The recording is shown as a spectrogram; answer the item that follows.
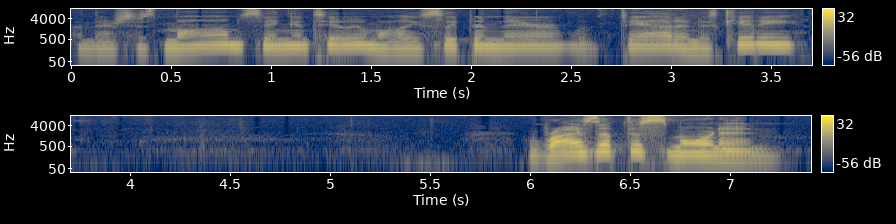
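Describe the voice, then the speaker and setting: A woman's voice: fairly high pitch, expressive, measured pace, creaky, pauses often, dark tone. A woman hosting a children's library storytime, reading picture books expressively and speaking simply and directly to young listeners.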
